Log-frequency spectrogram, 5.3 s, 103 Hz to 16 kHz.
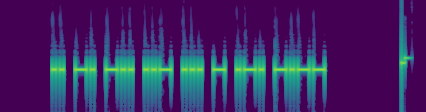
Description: Morse code, heard as a keyed tone, about 25 wpm, 700 Hz. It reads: INDUSTRY
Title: Sentences from Top 1000 Words - Review Part 4 - New Word Drill - 25wpm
